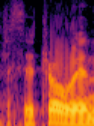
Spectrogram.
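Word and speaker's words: Citroën: here well this is a Citroen uh Citroen Citroen that's the correct pronunciation uh I've uh three years ago purchased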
